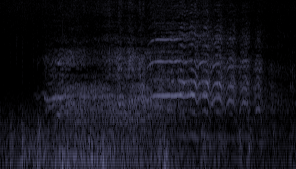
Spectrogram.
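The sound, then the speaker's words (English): A horse whinnies with a long, shaky, wavering neigh over steady clip-clopping hooves and a dense rumble of movement as horses travel a muddy, churned-up road on the path to Waller after a night of rain. Loud throughout, with no voices. “Our horses couldn't even bear the smell.”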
